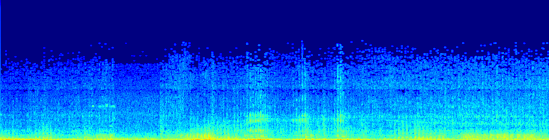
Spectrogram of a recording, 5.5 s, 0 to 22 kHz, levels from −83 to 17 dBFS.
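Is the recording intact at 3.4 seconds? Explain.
Yes, at 3.4 s the sound is intact, with no dropout, click or other fault audible at that point.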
